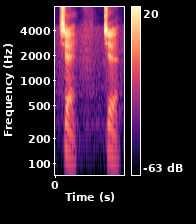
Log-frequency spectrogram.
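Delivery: slow clear "च" with air held then let out; pron demo. Shown as a demonstration. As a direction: say "च", closing fully before release. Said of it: "आप बोल के देखिए".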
